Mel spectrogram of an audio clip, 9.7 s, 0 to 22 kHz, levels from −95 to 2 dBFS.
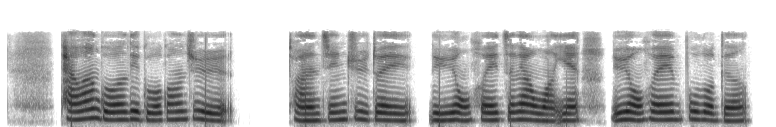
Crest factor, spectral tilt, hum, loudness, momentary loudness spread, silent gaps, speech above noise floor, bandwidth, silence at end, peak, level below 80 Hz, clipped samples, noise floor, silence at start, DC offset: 14 dB; -4.5 dB/octave; none; -17 LUFS; 8 LU; 0.71-0.75 s, 3.00-3.61 s, 5.31-5.36 s; 25 dB; 8.2 kHz; 0.35 s; -2 dBFS; -58 dBFS; under 0.1%; -41 dBFS; 0.3 s; under 0.1%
